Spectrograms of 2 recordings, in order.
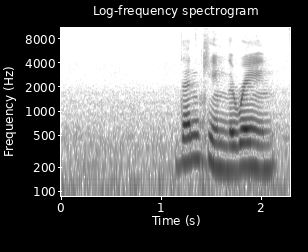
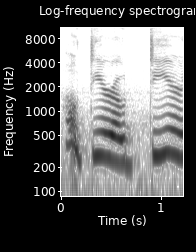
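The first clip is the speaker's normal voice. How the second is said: dismayed; 5 semitones higher than usual. A narrator's reading. Mother dismayed at losing house.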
